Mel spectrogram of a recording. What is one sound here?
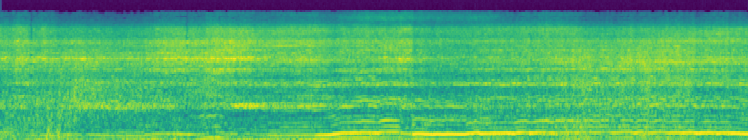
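Another dirt bike engine buzzes nearby.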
